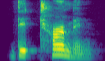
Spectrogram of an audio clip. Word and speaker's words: determine: So this verb is not determine. This correct pronunciation is determine. Determine. Say it after me. Determine. So 2 things are happening. We're stressing the middle, determine, and we are not saying this E, okay?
